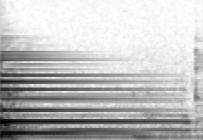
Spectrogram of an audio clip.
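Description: Classical guitar: two notes plucked together, E on the fourth string and C on the second, ringing and fading steadily for about two seconds, then damped just before the end.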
